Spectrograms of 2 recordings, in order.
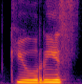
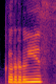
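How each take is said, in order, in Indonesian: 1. Diawali dengan bunyi nama huruf 'kyu'. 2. Diucapkan seperti kata 'keris'. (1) "bukan QRIS" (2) "yang betul sebetulnya bacanya keris"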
